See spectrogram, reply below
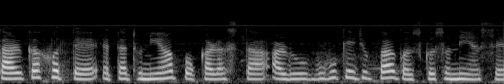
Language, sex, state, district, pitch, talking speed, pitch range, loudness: Assamese, female, Assam, Kamrup Metropolitan, 255 Hz, 120 wpm, 245-285 Hz, -19 LUFS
